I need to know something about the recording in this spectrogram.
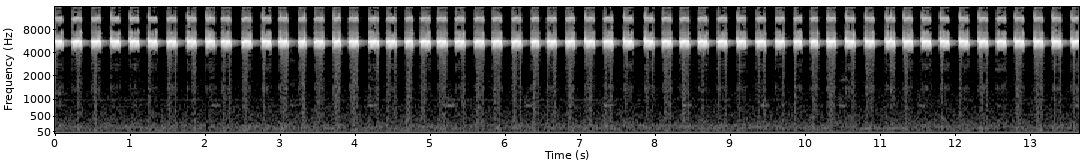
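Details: Steady trilling chirps from a male cricket on a summer evening, the high, thin pulses following one another roughly four times a second for the whole stretch, slightly uneven in spacing, over a silent background.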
